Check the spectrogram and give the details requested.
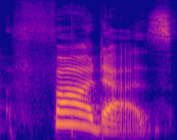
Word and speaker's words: fada: want to focus on fadas. Now, I think I am pronouncing that word right. It's spelled F-A-D-A, and I think fada is the way to pronounce it.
